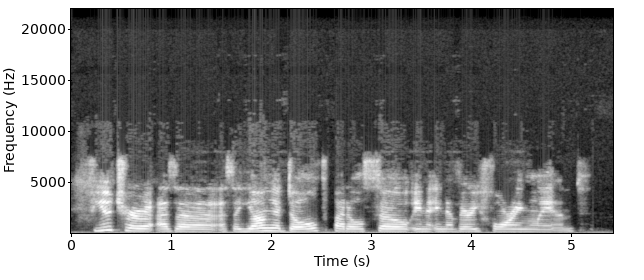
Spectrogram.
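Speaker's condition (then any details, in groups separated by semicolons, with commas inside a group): No condition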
